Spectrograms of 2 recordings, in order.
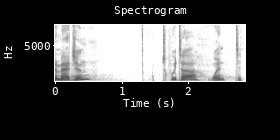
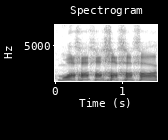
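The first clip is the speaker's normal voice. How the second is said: mwah-ha-ha Bond villain cackle; evil villain laugh. Acted. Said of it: "Kinda sound like a Bond villain".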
